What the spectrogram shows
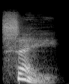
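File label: "say", English, British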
